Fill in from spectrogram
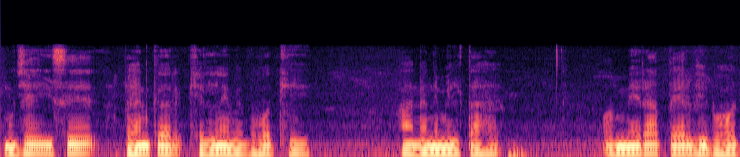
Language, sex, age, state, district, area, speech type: Hindi, male, 45-60, Uttar Pradesh, Sonbhadra, rural, spontaneous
